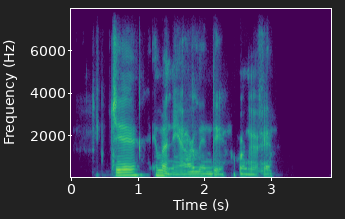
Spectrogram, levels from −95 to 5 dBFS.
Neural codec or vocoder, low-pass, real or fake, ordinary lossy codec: codec, 16 kHz, 4 kbps, X-Codec, HuBERT features, trained on balanced general audio; 7.2 kHz; fake; Opus, 24 kbps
